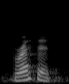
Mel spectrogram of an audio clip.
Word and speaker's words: Breathitt: Whereas during the evening of July 27, 2022, a large rainstorm struck southeastern Kentucky, affecting, is it Breathitt? How do you pronounce that? Breathitt. Okay.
